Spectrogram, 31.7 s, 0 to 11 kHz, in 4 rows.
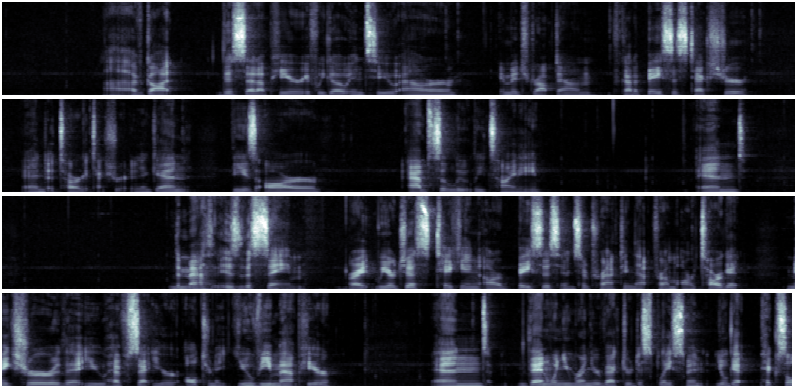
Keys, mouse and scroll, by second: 0.6-1.7 scroll, 1.7-2.5 scroll, 4.6 click, 6.2 click, 7.2 click, 7.6 click, 8.8 click, 9.8 click, 12.1 click, 13.0 middle click, 13.9 middle click, 14.0 middle click, 14.0 middle click, 14.1 middle click, 14.7 middle click, 15.0 middle click, 15.0 middle click, 15.1 middle click, 15.3 middle click, 15.6 middle click, 16.1 middle click, 16.4 middle click, 16.9-17.5 scroll, 17.5-18.1 scroll, 19.6 scroll, 21.2 click, 22.8 click, 28.0 middle click, 29.7 click, 30.6 middle click.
